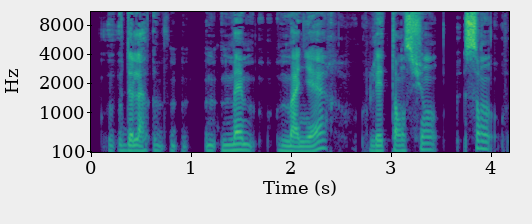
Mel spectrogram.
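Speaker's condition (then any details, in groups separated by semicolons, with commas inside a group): Stuttering; since childhood, stuttering family, untreated in Senegal, therapy in France stopped after months, later 5-6 years; stuttering still present, accepted and assumed; prolonged sounds, blocks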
